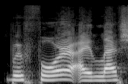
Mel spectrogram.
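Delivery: usual speaking voice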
